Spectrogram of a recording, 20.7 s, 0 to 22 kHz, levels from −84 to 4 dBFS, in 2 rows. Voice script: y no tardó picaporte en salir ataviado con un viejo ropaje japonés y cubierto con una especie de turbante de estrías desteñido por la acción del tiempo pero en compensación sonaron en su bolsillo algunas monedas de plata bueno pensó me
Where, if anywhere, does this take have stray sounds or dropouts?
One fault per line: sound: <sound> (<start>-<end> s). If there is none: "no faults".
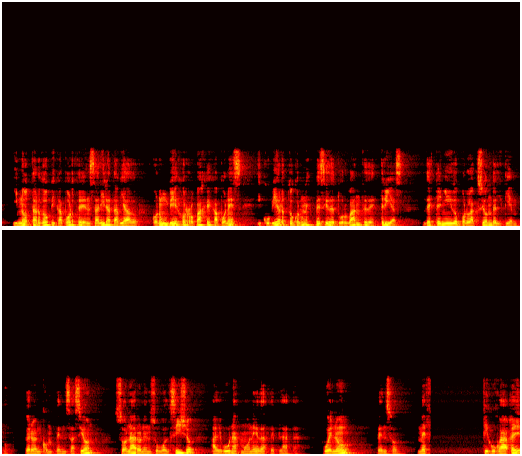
no faults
